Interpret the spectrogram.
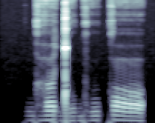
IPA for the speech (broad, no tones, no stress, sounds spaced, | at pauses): ɡʱ ʌ ɡ͡ǃ o ɡʱ u k ɔ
